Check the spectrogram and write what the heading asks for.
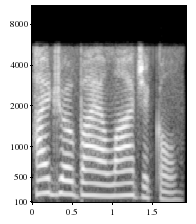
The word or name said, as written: hydrobiological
